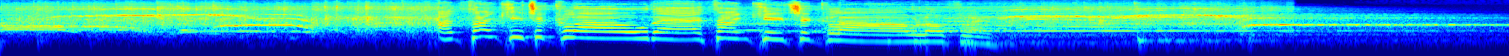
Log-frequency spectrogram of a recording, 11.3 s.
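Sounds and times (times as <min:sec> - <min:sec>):
applause: 0:00.0 - 0:05.5, 0:06.8 - 0:09.7
speech: 0:03.3 - 0:07.8.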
